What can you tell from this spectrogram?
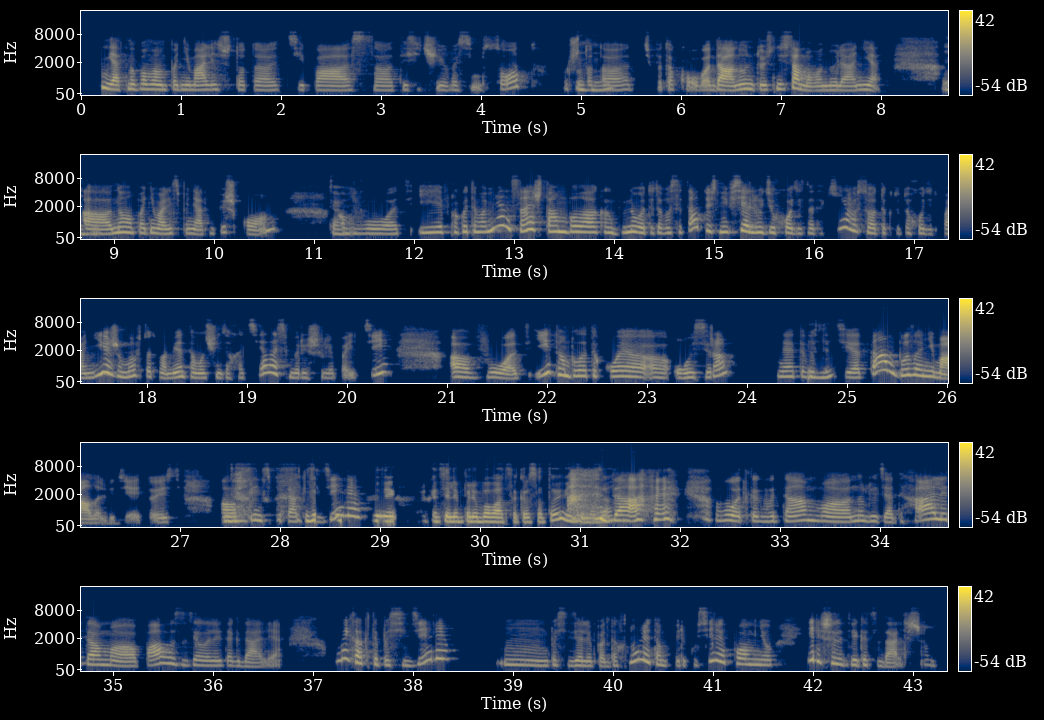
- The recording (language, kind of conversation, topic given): Russian, podcast, Встречал ли ты когда-нибудь попутчика, который со временем стал твоим другом?
- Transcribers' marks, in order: tapping; other background noise; laughing while speaking: "Да"; unintelligible speech; chuckle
